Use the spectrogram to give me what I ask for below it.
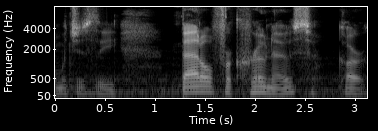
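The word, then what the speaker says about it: Qo'noS: Remain Klingon, which is the Battle for Kronos, or Quonos. There's no R, but it's pronounced with an R somehow.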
